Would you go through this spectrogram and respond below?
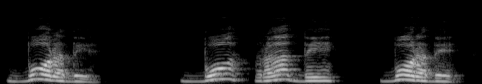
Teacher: Stress goes to the first syllable in бороды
